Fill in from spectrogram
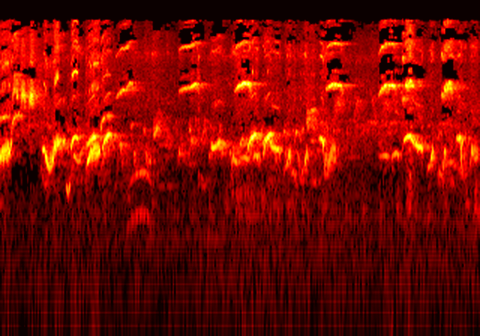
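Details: White-rumped shama in unbroken song, 'gacor' style meant as master song: rich, varied warbling and slurred whistles in short bursts separated by brief pauses, with some high thin notes above.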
